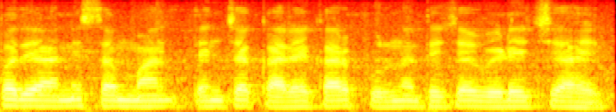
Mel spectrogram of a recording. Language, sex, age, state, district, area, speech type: Marathi, male, 30-45, Maharashtra, Akola, rural, read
